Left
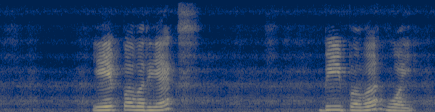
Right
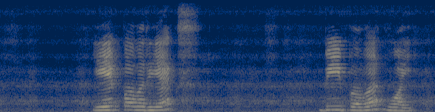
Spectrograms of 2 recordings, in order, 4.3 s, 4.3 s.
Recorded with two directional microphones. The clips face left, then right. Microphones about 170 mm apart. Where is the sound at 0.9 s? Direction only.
65° left (ahead or behind).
